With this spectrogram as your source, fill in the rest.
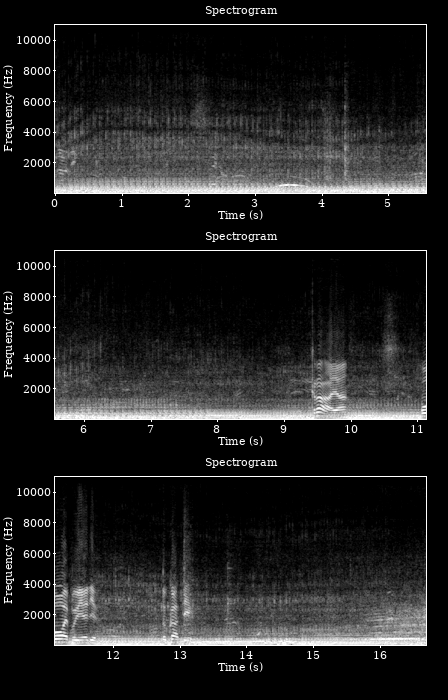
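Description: Several motorcycle engines idle loudly nearby.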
